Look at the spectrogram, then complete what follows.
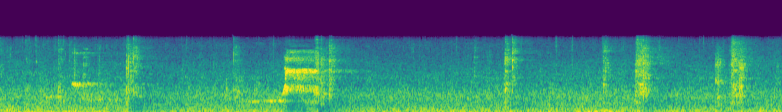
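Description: Group of dogs moving about and playing on concrete: scattered clicks and knocks over a steady low rumble, with one short dog yelp about three and a half seconds in.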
